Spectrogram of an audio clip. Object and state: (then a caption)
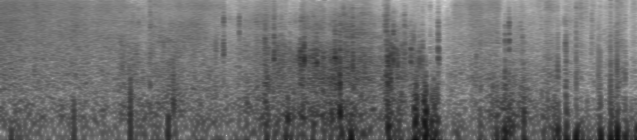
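Quilted leather handbag. Long pink-painted nails and fingertips tap and scratch quickly across the puffy quilted panels of a large black quilted soft-leather Kurt Geiger Kensington XXL handbag, held upright on a table, its body hollow and padded. The taps land as dull, low, padded thumps over a soft scratchy rustle, with short bright scrapes mixed in. The tapping grows louder and busier in the second half.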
